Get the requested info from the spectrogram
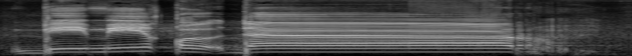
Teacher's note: रा को बारीक पढ़ना है, रा कलरफुल नहीं है.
